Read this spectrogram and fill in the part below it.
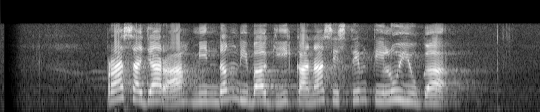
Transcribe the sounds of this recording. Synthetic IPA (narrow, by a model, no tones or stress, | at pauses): pɾasad͡ʒaɾahmindəŋdibaɡikanasist̪ɪmt̪ilujuɡa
